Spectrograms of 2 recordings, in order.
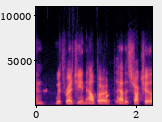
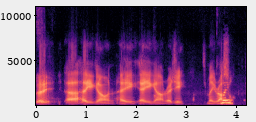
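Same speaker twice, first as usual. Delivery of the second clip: bad, sing-song swooping celebrity voice, badly on purpose. Pretending to phone Reggie as Russell Crowe: bad Russell Crowe impression. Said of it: "trying to do a bad impression of him".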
